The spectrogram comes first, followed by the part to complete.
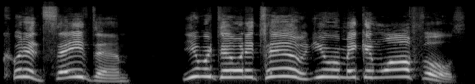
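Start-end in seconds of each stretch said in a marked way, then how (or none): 0.0-1.3 slow, higher sneering repeat; mocking echo. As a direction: drawl it back through a laugh.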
